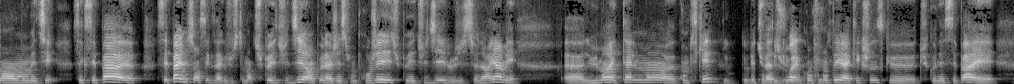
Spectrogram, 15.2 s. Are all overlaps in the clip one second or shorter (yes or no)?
no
